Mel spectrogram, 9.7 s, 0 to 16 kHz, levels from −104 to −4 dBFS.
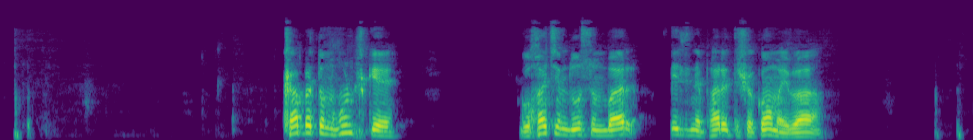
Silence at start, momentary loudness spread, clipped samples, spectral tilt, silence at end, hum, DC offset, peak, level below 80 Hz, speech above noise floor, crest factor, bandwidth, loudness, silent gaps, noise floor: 2.85 s; 9 LU; under 0.1%; -7.5 dB/octave; 1.55 s; none; under 0.1%; -4 dBFS; -68 dBFS; over 72 dB; 18 dB; 7.6 kHz; -19 LUFS; 4.14-4.22 s, 4.42-5.16 s, 6.57-6.64 s; under -90 dBFS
